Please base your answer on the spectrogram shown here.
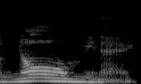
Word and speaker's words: nomine: And when we say the Our Father, we say in nomine. Well, short, so that accent goes there. So nomine. And even if that 3rd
